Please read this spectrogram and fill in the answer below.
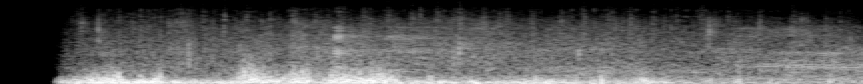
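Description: City street noise: a low, uneven rumble of traffic and air on the microphone, loudest in the first two seconds and then easing, with faint voices in the background.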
